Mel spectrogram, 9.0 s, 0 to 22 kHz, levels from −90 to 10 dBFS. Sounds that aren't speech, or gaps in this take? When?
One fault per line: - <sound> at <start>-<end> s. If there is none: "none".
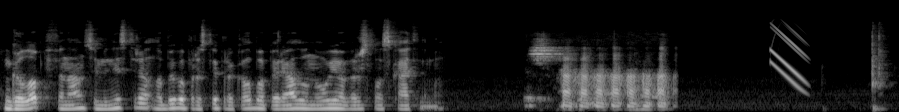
- laugh at 5.2-6.8 s
- chirp at 7.7-8.1 s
